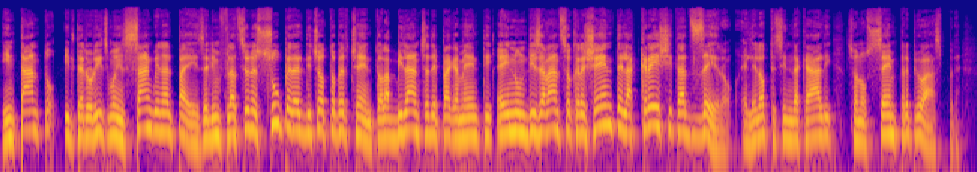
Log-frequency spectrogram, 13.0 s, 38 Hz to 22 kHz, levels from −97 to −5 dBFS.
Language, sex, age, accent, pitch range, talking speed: Italian, male, 50-69, native, 135-175 Hz, 145 wpm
